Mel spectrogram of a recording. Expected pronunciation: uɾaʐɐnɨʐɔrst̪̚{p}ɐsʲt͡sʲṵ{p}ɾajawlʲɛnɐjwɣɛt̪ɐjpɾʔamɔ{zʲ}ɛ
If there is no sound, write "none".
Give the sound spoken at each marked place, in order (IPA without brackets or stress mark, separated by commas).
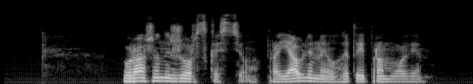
k, p, vʲ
